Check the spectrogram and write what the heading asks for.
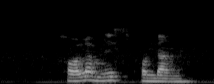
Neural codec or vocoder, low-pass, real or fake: none; 5.4 kHz; real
